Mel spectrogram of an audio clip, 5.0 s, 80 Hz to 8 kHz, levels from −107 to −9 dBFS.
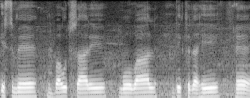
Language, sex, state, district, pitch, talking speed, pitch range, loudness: Hindi, male, Uttar Pradesh, Jalaun, 125 Hz, 85 wpm, 120-130 Hz, -13 LUFS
